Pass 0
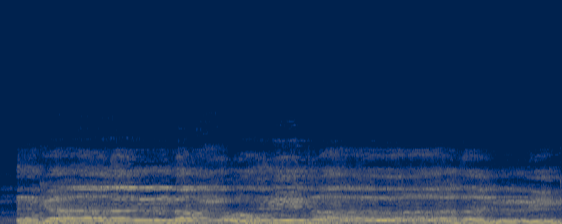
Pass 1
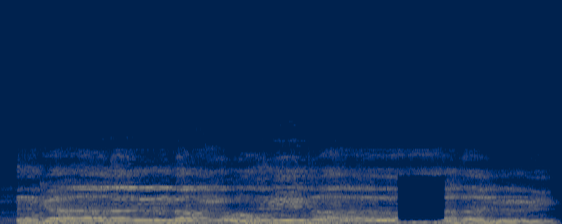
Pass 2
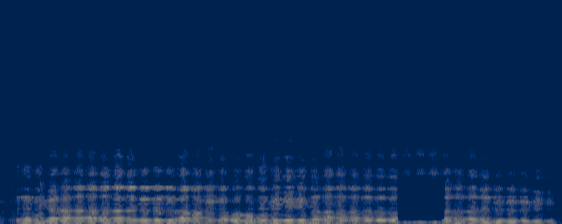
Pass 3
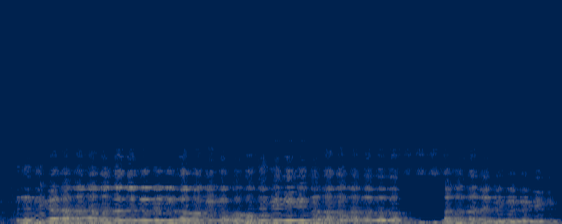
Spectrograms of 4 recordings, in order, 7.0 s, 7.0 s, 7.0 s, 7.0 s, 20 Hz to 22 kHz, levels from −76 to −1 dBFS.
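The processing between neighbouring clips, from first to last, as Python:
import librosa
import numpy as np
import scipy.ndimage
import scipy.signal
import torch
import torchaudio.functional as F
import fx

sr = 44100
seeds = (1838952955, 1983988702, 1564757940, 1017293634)

y1 = fx.fade_out_tail(x, sr, length_s=0.58)
y1 = fx.spec_erase(y1, sr, start_s=4.96, length_s=0.59, low_hz=410.0, high_hz=4900.0)
y1 = F.gain(torch.from_numpy(y1), -4.0).numpy()
y2 = y1 * (1.0 - 0.73 / 2.0 + 0.73 / 2.0 * np.cos(2.0 * np.pi * 6.1 * (np.arange(len(y1)) / sr)))
y2 = F.gain(torch.from_numpy(y2), -2.5).numpy()
y3 = fx.rev_fdn(y2, sr, rt60_s=0.62, lf_ratio=1.55, hf_ratio=0.45, size_ms=28.0, drr_db=3.0)
y3 = F.gain(torch.from_numpy(y3), -2.0).numpy()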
